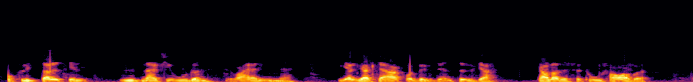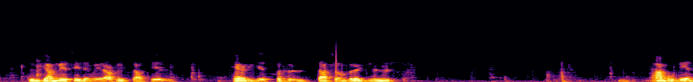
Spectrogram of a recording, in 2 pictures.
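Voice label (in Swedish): Veddige Halland, Svenska sagor dialekter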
